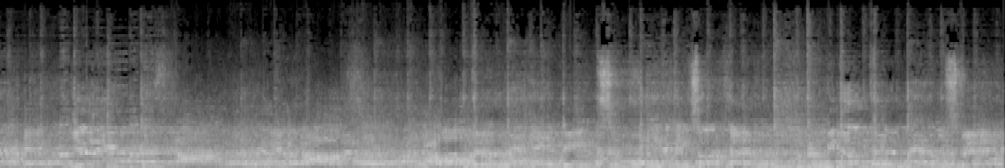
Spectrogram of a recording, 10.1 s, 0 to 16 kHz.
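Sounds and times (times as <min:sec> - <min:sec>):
reggae pop music over loudspeakers: 0:00.0 - 0:10.0.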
